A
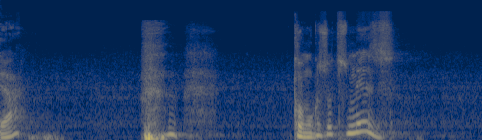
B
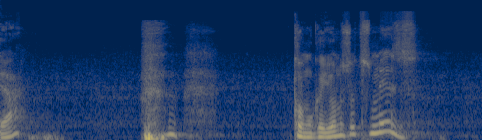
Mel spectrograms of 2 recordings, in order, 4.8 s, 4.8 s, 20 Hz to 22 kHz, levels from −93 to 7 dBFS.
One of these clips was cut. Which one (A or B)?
A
